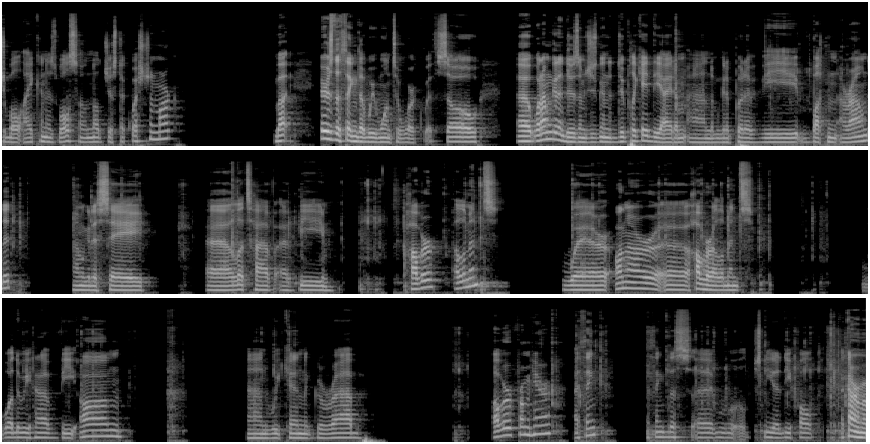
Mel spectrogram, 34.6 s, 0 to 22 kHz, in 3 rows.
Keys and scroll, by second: 7.6 ctrl+d, 10.9 Tab, 12.5 ctrl+y, 16.9 Tab, 19.1 alt+shift+Down, 19.9 alt+shift+Up, 25.3 Return, 30.4 Return, 34.4 Return, 34.5 ctrl+s.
